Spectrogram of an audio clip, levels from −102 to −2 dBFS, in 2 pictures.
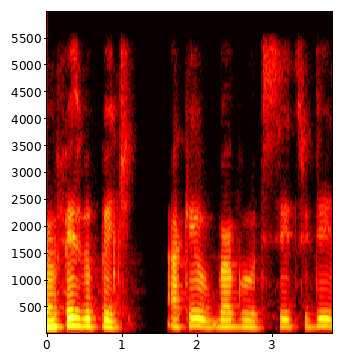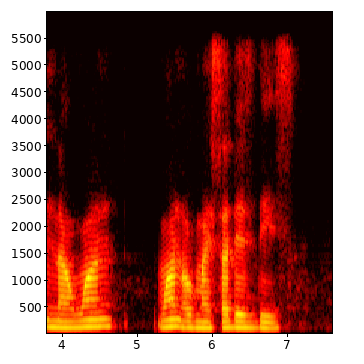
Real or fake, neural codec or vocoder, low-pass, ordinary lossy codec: fake; autoencoder, 48 kHz, 128 numbers a frame, DAC-VAE, trained on Japanese speech; 5.4 kHz; none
